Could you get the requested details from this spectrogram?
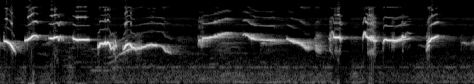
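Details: Kacer dada hitam, the black-breasted oriental magpie-robin, in vigorous song used to provoke emotion and tail-opening. Bright, pure whistles repeated in quick pulses, with some longer slurred notes gliding downward.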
